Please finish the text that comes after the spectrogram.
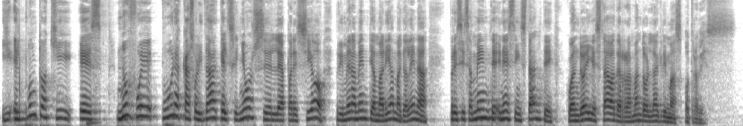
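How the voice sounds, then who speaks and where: A man's voice: high voice, animated, normal speed, darkish tone. A man preaching a sermon, emphatic, repeating phrases and asking rhetorical questions.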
